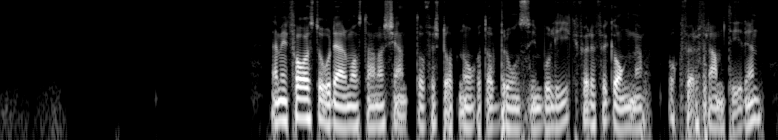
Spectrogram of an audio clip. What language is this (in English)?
Swedish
